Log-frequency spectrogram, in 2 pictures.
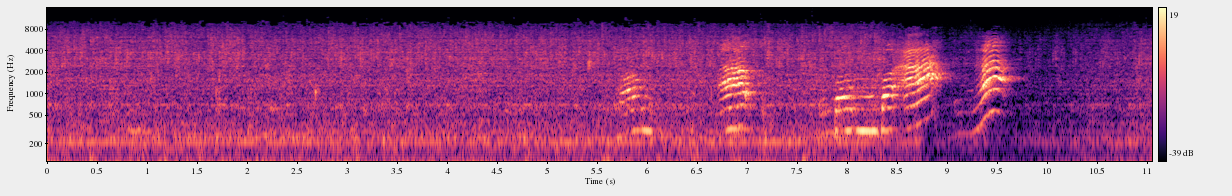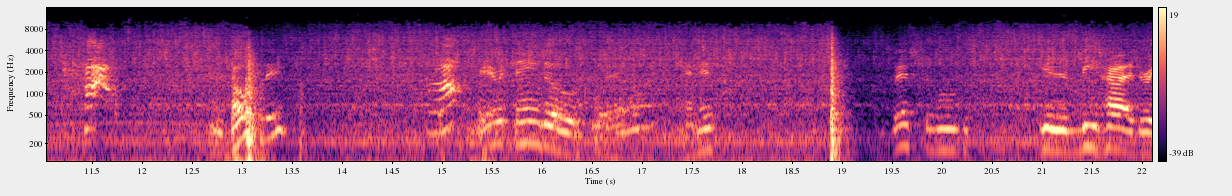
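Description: A utensil stirs and scrapes food in a pan.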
